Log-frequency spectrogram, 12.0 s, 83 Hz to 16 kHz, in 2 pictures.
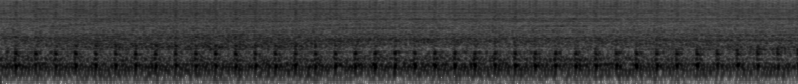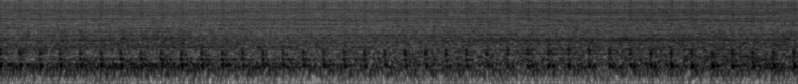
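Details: BMW E46 with VANOS replaced, plugs, tensioners and pulleys checked: steady idle with a sharp, even tick-knock about three per second, suddenly worse, with throatier exhaust and slight power loss; exhaust manifold leak suspected.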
